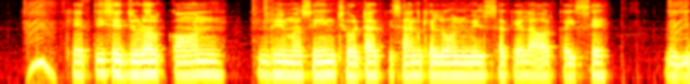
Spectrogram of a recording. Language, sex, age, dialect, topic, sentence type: Bhojpuri, male, 18-24, Western, agriculture, question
